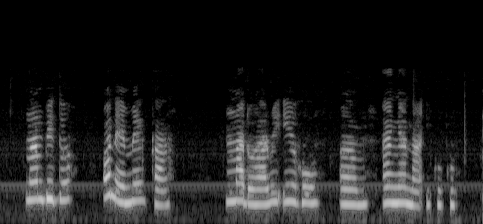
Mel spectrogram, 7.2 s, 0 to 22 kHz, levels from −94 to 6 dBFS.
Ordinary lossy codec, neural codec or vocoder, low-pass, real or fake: none; none; 7.2 kHz; real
